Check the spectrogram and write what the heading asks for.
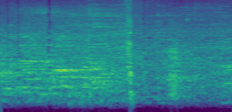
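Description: Background chatter of several voices talking, with a single sharp keyboard click about a second in as one letter is typed.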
